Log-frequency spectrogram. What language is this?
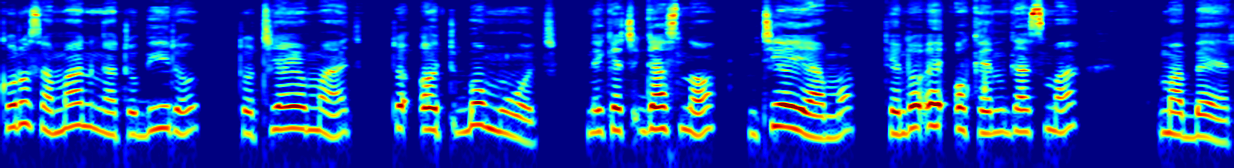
Luo (Kenya and Tanzania)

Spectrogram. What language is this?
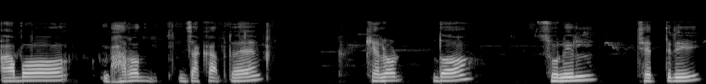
Santali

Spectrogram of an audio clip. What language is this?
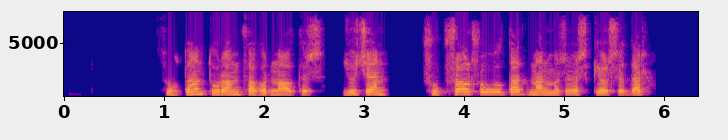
Mari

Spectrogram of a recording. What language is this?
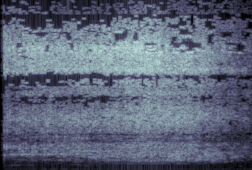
Pashto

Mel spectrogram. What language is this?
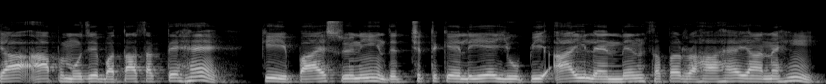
Hindi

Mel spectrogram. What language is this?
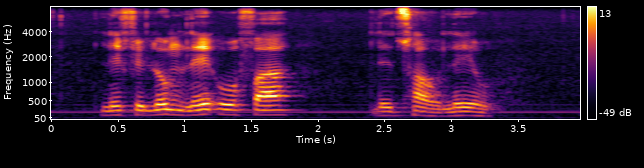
Tswana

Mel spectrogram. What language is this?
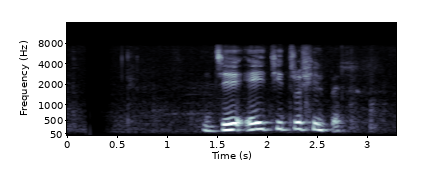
Bangla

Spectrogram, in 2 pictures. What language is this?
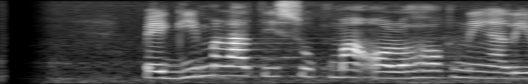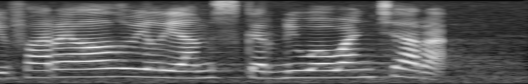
Sundanese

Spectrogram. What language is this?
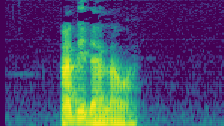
Luo (Kenya and Tanzania)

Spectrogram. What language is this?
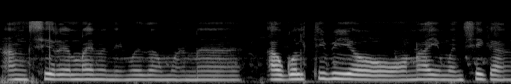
Bodo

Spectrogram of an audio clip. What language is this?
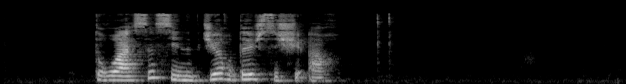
Adyghe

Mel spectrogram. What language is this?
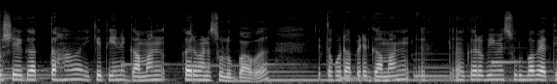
Thai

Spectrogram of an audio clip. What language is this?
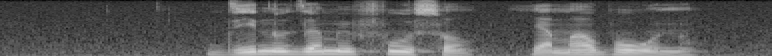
Venda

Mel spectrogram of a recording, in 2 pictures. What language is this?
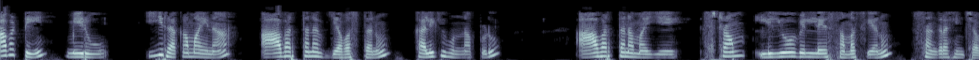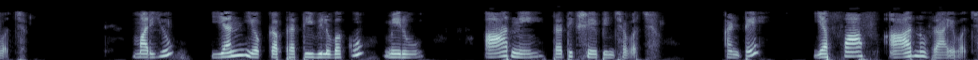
Telugu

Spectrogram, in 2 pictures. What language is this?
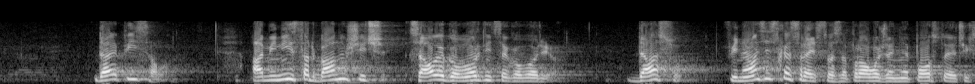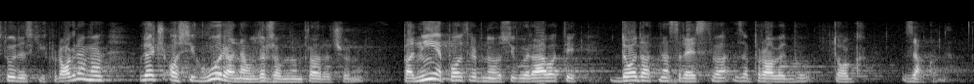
Croatian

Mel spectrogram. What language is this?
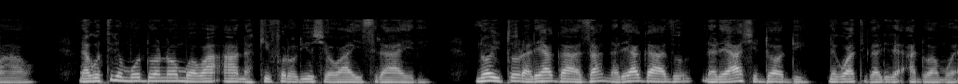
Kikuyu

